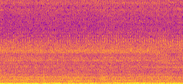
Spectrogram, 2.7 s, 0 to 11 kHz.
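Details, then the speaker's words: Suzuki Swift M16 after throttle body and airflow sensor cleaning, previously low idle and shaking especially with AC on: low even rumble at steady idle, no dips or shaking, holds speed with AC. "Okay goods na kanina pagalaw galaw yung makina Lalo na kapag naka-aircon an maintain"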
